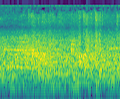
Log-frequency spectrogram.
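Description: Bowling ball rolling down a wooden lane, then hitting the pins near the end.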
